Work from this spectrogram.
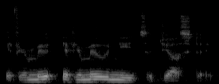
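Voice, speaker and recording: Hoarse older man joking with viewers. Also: on the low side, fairly even intonation, normal speed. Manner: teasing and flirty, often drops to a soft mutter. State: hoarse, losing his voice. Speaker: livestream host. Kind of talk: casual livestream chat with viewers.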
